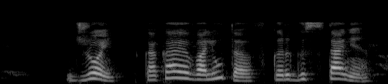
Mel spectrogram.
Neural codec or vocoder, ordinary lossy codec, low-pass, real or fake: vocoder, 24 kHz, 100 mel bands, Vocos; MP3, 32 kbps; 7.2 kHz; fake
